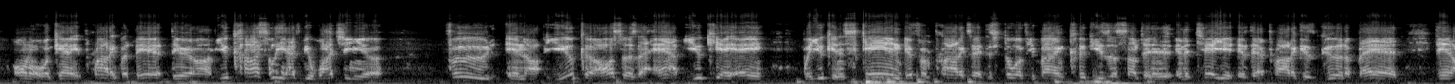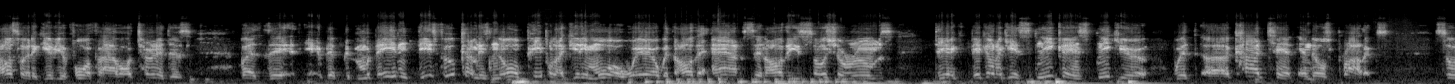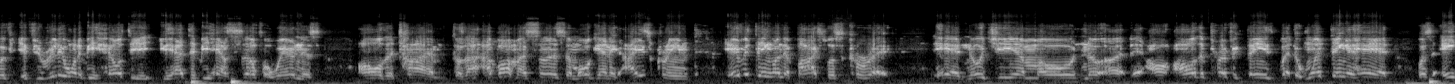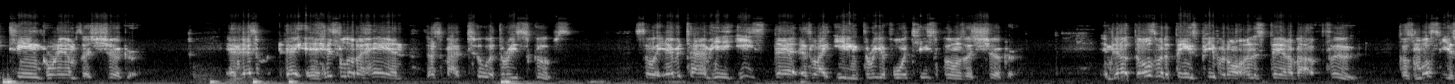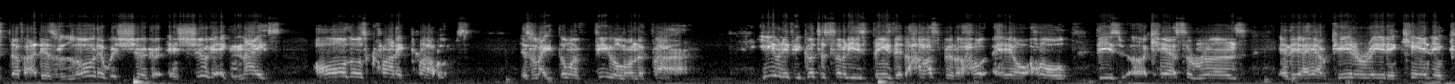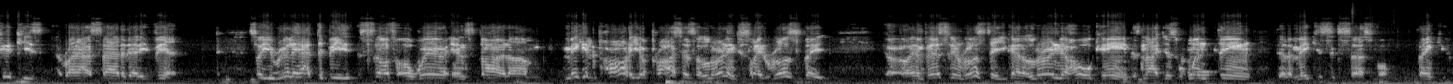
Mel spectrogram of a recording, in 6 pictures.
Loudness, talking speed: -15 LUFS, 200 wpm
